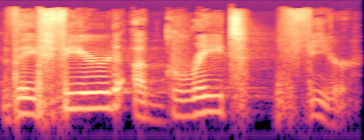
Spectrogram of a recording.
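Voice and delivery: each word drawn out very slowly; reading the original wording with gravity; slow, weighty reading. Shown as a demonstration. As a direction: let the words land one by one. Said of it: "The actual original wording says".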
